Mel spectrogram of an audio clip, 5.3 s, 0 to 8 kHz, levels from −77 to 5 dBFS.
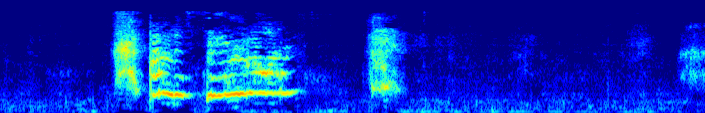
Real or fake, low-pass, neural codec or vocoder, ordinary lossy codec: fake; 7.2 kHz; codec, 24 kHz, 1.5 kbps, HILCodec; MP3, 24 kbps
